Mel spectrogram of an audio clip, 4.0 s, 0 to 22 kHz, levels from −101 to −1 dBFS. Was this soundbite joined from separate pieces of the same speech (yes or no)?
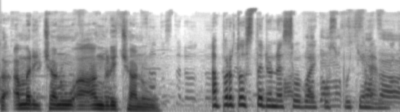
no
